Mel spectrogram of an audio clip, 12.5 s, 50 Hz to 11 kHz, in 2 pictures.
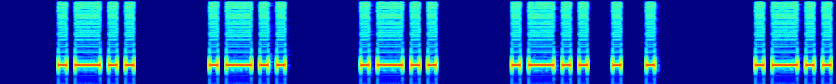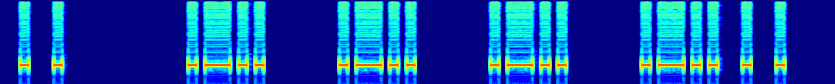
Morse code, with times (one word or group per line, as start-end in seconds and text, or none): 0.5-1.0 L
1.6-2.2 L
2.7-3.3 L
3.9-4.9 LEE
5.7-6.8 LEE
7.7-8.3 L
8.8-9.4 L
10.0-10.5 L
11.1-12.2 LEE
